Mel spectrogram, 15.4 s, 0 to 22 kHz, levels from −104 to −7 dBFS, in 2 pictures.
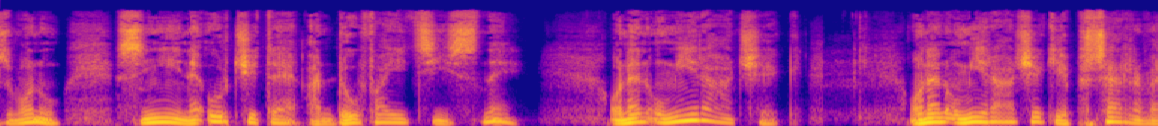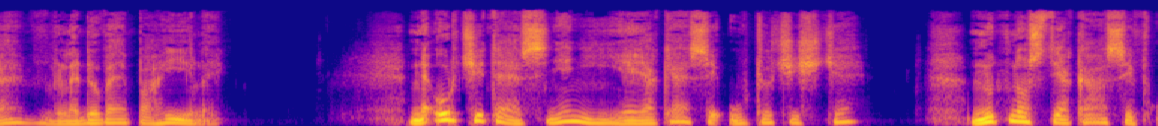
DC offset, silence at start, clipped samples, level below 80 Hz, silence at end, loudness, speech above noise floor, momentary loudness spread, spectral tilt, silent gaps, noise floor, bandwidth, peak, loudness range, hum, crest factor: under 0.1%; 0 s; under 0.1%; -50 dBFS; 0.05 s; -22 LUFS; over 68 dB; 12 LU; -4.5 dB/octave; none; under -90 dBFS; 16 kHz; -2 dBFS; 3 LU; none; 20 dB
